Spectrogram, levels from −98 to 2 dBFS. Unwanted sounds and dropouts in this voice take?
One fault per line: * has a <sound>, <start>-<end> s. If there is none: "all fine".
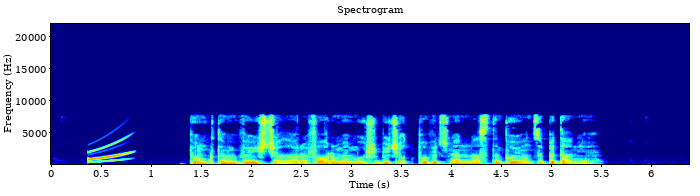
* has a chirp, 0.4-0.9 s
